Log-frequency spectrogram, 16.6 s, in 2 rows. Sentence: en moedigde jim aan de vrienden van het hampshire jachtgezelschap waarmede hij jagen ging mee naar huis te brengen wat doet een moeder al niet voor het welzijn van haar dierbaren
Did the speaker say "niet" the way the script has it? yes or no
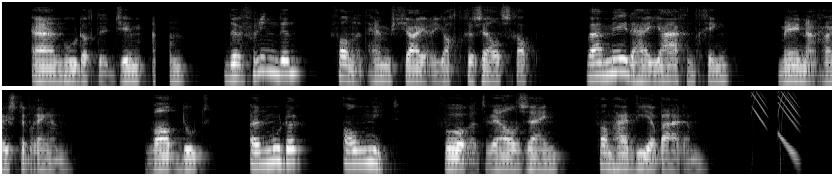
yes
